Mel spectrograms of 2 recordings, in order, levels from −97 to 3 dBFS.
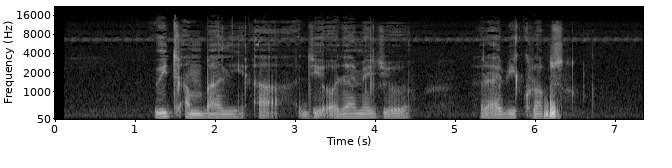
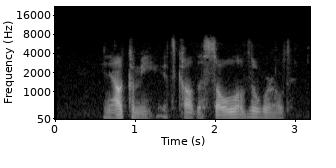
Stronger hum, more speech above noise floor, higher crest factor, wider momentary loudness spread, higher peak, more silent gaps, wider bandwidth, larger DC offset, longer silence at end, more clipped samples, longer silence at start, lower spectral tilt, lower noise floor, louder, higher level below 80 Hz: neither; second, 30 dB vs 37 dB; about the same, 28 dB vs 26 dB; first, 18 LU vs 15 LU; first, -8 dBFS vs -16 dBFS; neither; first, 16 kHz vs 8 kHz; neither; first, 0.9 s vs 0.25 s; neither; first, 1.25 s vs 0.6 s; about the same, -5.5 dB/octave vs -4.5 dB/octave; second, -63 dBFS vs -77 dBFS; first, -34 LUFS vs -39 LUFS; about the same, -70 dBFS vs -74 dBFS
